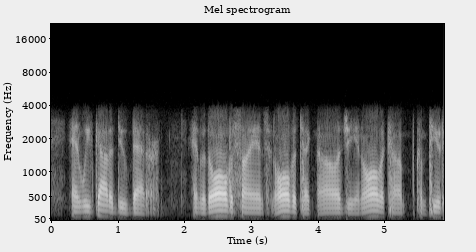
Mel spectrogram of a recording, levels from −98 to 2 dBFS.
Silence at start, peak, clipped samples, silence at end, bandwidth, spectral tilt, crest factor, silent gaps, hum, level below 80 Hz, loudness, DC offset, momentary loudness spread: 0.3 s; -2 dBFS; under 0.1%; 0.05 s; 3.9 kHz; -4 dB/octave; 20 dB; none; none; -78 dBFS; -22 LUFS; under 0.1%; 13 LU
